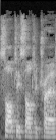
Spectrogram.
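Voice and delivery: ordinary talk

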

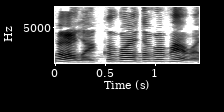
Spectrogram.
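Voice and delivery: put-on New Yorker accent. Quoting a film character after praising his accent: Bug's New York accent. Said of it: "Bug's New York accent was really great. He's like".

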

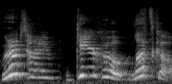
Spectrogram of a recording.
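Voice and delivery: loud, very high yelling. Retelling a friend shouting to hurry up: imitating someone yelling. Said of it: "you were yelling at me".

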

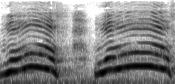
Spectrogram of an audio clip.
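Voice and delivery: terrified, shrill cry, very high and very loud. A frightened boy cries out as a growling wolf creeps closer, crying out in fear. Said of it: "cried the frightened boy".

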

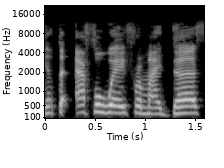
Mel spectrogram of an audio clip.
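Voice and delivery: loud, angry, defensive yell, put on. Retelling a woman's outburst at her office desk, retelling a defensive outburst. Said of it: "she got very defensive and was just like".

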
